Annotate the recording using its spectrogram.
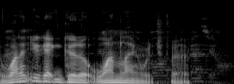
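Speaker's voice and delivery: ordinary talk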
